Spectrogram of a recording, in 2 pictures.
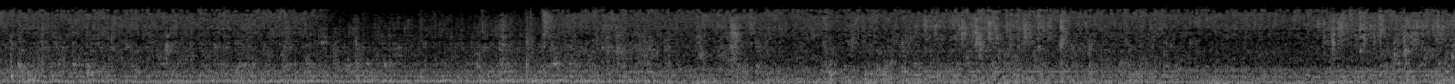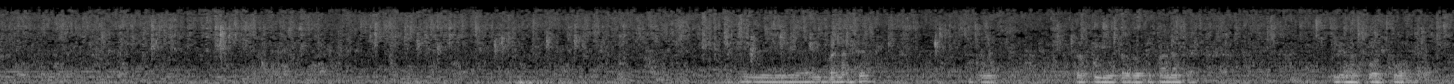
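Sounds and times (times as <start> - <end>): water running and splashing: 0.0 - 29.0.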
